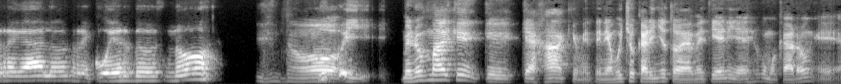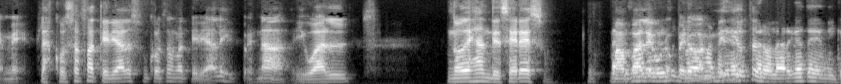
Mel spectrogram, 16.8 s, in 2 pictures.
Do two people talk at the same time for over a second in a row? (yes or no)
yes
